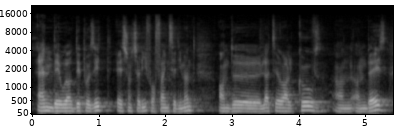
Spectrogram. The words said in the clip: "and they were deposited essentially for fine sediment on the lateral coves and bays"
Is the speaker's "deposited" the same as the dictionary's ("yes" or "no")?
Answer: yes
